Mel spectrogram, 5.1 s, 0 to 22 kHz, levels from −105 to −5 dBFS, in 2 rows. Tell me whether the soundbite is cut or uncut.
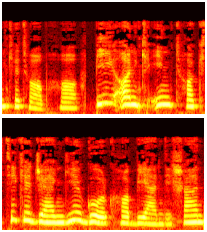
cut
